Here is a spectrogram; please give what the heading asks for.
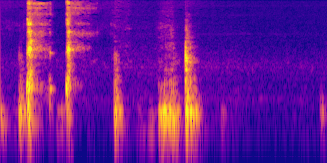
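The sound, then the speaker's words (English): A woman coughs into her hand, letting out a series of short, husky coughs in quick bursts with brief pauses between them, fairly quiet and with no talking. “She coughs in her hand.”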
